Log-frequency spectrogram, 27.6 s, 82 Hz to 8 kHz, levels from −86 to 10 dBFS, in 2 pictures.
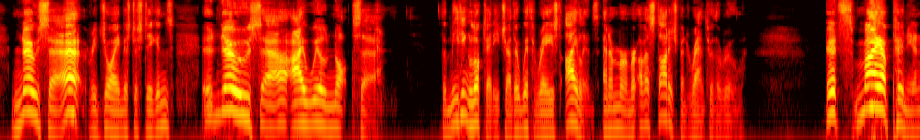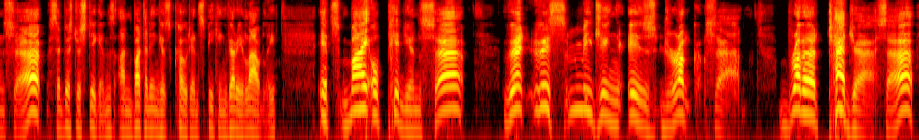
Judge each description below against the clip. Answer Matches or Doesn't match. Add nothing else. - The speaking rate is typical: Doesn't match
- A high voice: Doesn't match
